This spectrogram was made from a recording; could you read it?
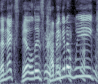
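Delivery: very high, very loud booming voice. Joking about the next build's release date in a Skeletor voice. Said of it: "That's much more Skeletor".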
